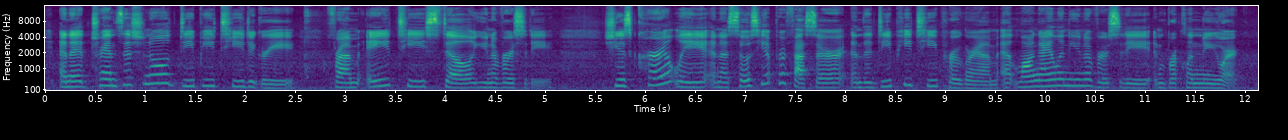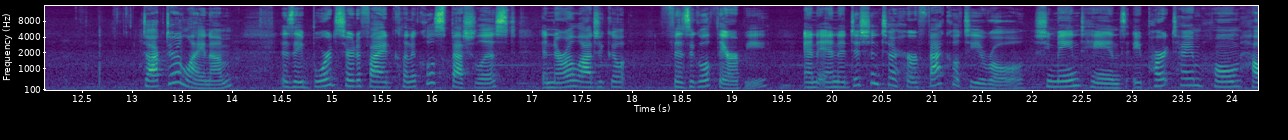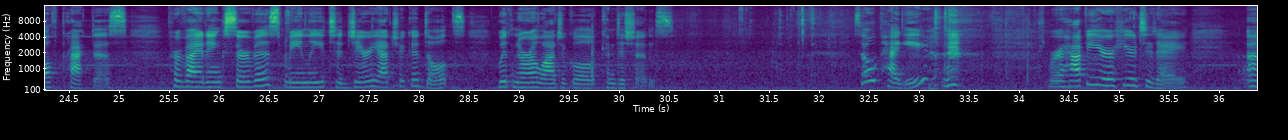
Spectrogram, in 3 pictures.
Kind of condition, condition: setting, busy venue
